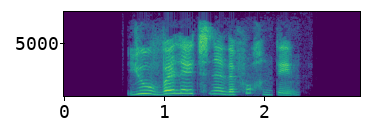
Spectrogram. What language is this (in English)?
Kabyle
